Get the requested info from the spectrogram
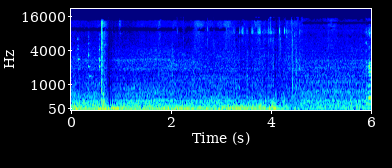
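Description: A car's engine idling, heard from inside the cabin as a steady low rumble, with one sharp click about half a second in.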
